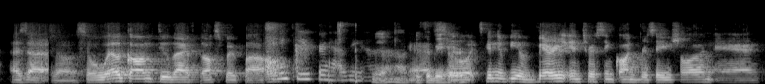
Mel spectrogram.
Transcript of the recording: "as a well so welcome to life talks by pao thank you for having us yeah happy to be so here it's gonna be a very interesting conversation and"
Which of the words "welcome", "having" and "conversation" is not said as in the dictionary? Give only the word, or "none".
none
